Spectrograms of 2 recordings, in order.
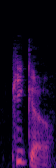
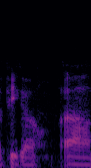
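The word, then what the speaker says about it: Pekoe: So it looks like it's pronounced Pico. Pico, that's it.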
